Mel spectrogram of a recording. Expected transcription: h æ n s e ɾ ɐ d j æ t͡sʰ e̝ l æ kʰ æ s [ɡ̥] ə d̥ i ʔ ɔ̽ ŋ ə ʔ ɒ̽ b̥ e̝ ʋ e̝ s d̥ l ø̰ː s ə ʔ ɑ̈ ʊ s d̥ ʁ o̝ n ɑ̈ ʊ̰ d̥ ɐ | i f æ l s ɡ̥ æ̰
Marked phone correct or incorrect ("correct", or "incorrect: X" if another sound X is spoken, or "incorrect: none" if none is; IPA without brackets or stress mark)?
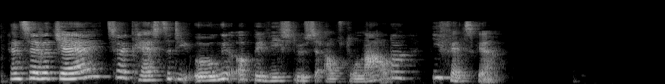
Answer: incorrect: d̥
